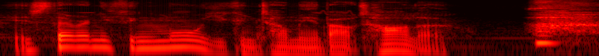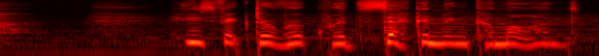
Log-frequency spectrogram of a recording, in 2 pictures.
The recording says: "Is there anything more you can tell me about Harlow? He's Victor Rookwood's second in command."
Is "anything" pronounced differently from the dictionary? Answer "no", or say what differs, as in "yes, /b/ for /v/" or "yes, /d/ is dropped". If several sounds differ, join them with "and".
no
